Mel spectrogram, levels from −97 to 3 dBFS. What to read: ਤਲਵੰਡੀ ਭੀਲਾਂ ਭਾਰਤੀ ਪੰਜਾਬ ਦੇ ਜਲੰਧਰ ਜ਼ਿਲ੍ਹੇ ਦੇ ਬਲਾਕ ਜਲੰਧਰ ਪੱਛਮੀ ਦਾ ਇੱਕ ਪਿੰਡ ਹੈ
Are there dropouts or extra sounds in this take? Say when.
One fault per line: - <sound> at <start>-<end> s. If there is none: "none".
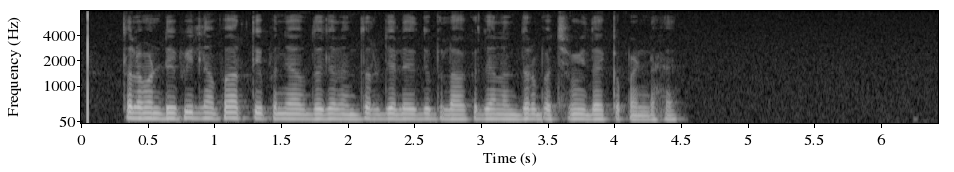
none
